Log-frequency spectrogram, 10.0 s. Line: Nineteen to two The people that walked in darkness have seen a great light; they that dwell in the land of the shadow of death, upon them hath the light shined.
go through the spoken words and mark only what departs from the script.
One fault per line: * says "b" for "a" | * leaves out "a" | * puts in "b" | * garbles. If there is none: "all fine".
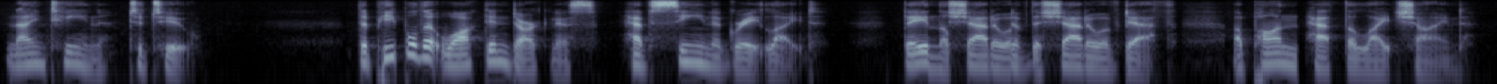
* leaves out "that dwell"
* says "shadow" for "land"
* leaves out "them"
